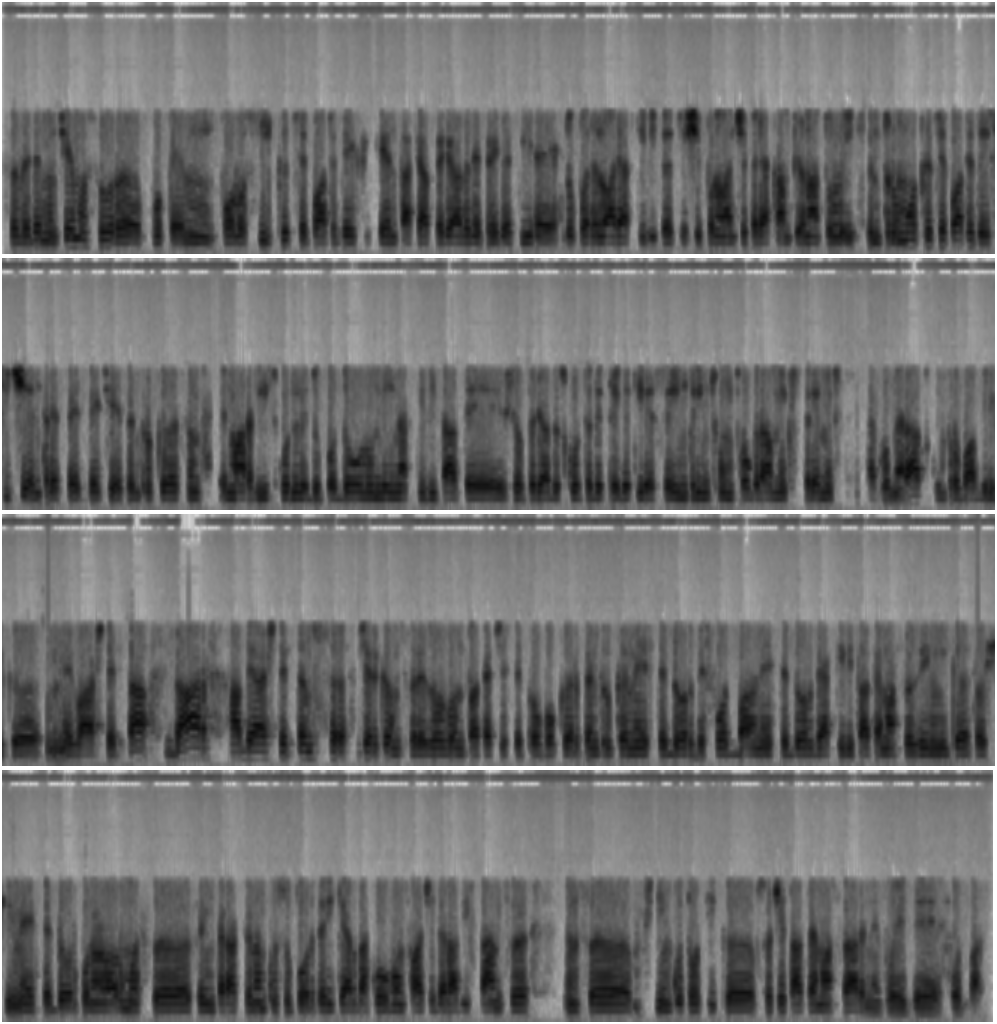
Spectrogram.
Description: Cei doi tehnicieni, invitați azi la Arena Radio, au vorbit și despre stările de spirit ale loturilor pe care le conduc de la distanță:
